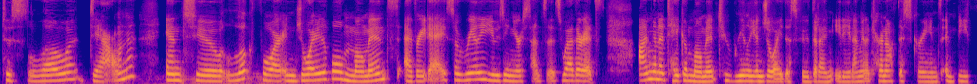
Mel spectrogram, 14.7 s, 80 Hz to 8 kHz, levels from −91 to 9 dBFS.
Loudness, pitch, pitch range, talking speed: -16 LUFS, 190 Hz, 180-215 Hz, 170 wpm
